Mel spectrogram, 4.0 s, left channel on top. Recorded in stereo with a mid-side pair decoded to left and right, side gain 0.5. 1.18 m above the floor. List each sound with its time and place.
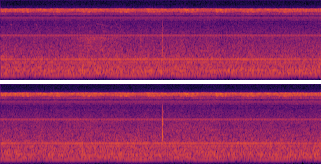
0.0 s an insect: 10° right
